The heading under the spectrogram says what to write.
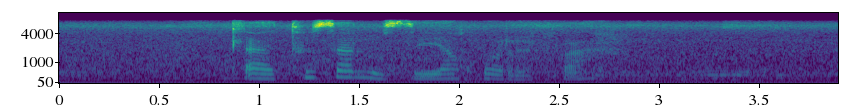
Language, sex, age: Tswana, female, 19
